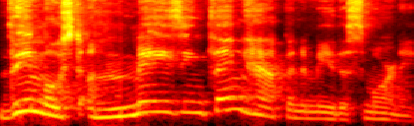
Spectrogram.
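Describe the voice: Using a put-on character voice, a man speaks at a high pitch with very wide pitch swings and a moderate pace.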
